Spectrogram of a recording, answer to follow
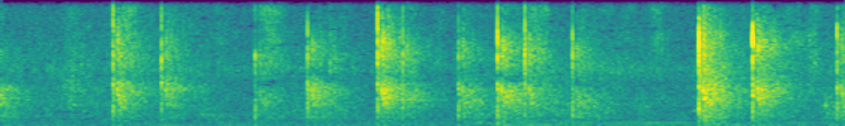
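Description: Chalk tapping and scratching on a chalkboard as words are written by hand: a string of short, irregular taps, about three a second.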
